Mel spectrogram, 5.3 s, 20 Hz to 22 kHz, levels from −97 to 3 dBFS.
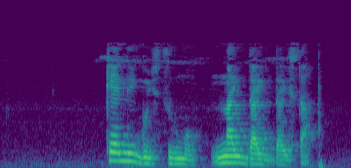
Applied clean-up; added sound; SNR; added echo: none; none; none; none.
